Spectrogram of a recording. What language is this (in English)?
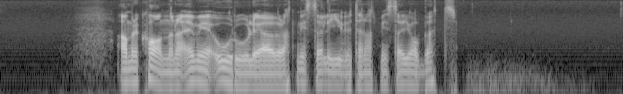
Swedish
